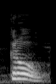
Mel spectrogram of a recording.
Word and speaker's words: crow: इसी प्रकार से CROW, तो आप देख सकते हैं यहाँ पर भी O के बाद में W आ रहा है, तो यहाँ पर OW का उच्चारण O होगा। तो इस कंडीशन में CROW को हम क्या पढ़ेंगे, क्रो।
